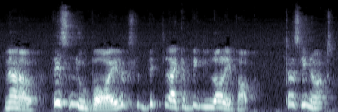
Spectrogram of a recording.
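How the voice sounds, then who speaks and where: Guy putting on a high prissy schoolgirl bully voice, sneery and posh, swings way up and down. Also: big pitch swings, a little fast. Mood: sneering. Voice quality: prim, haughty, over-polite.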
